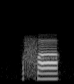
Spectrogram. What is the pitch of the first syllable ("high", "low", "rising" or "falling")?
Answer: high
